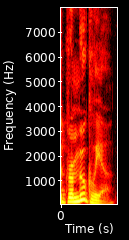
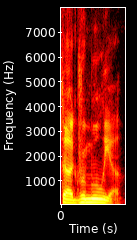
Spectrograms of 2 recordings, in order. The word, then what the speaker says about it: Gramuglia: terms of controversy certainly um is uh guglia did I say that correctly uh almost uh no one gets it right the first time so I had completely understand it's actually um pronounced gulia gulia the G is it's an Italian weird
